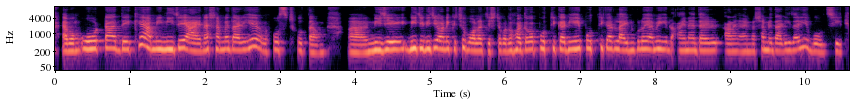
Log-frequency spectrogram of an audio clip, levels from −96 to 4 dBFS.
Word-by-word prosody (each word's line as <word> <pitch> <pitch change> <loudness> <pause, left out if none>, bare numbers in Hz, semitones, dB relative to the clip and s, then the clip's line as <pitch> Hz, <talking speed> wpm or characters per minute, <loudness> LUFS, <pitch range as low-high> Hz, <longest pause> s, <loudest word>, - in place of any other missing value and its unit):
এবং 210 0 +2 0.2
ওটা 265 +1 +3 0.2
দেখে 245 +9 -1
আমি 250 0 +3
নিজে 250 +2 +3
আয়নার 220 +2 0
সামনে 245 0 0
দাঁড়িয়ে 240 +6 0 0.3
হোস্ট 235 -1 -4
হতাম। 195 -5 -5 0.4
আ - - -1 0.3
নিজেই 240 +1 +5 0.2
নিজে, 270 0 +6
নিজে 275 +2 +2
অনেক 250 0 -2
কিছু 250 +4 -3
বলার 215 -1 +2
চেষ্টা 215 +1 -6
করতাম। 215 +1 -2
হয়তোবা 235 +1 +1
পত্রিকা 255 0 0
নিয়েই 255 +2 +2
পত্রিকার 265 0 -1
লাইনগুলোই 230 +3 -1
আমি 255 +2 0 0.3
আয়নায় 220 0 -3
দার 215 0 0 0.2
আ - - -3 0.2
আয়নার 200 0 -9
সামনে 235 -2 -2
দাঁড়িয়ে, 215 +1 -3
দাঁড়িয়ে 280 +5 -2
বলছি 190 +2 -7
235 Hz, 185 wpm, -23 LUFS, 220-255 Hz, 0.4 s, নিজে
